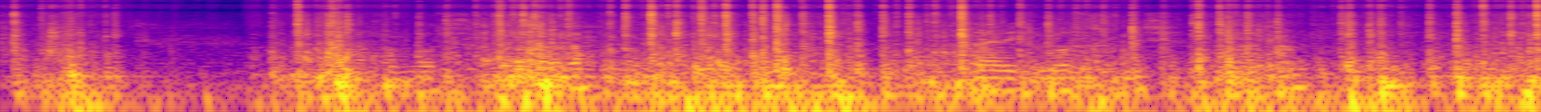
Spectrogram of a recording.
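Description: Pigeons in a coop in Mardin, including young birds and tumbler pigeons, coo and stir near the microphone, with scattered wing flaps and movement, while someone talks over them.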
